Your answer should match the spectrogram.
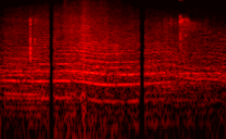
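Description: A Red Bull race car in a racing video game on a Brazilian circuit accelerates hard, with a loud, constant engine whine broken by two abrupt, brief cuts at gear changes before the pitch climbs again.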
